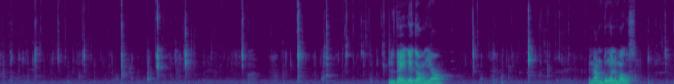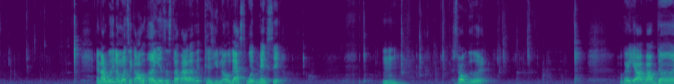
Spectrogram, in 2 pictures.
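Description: A woman slurps and chews food noisily.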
